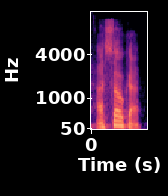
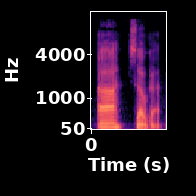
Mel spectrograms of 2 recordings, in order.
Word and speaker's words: Ahsoka: Ahsoka. Just pretend that first H doesn't exist. It's not. Yeah. It's Ahsoka.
